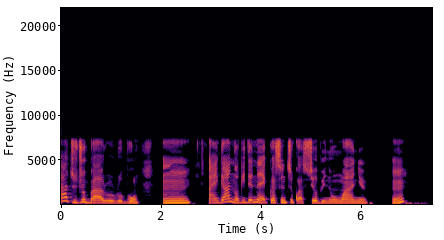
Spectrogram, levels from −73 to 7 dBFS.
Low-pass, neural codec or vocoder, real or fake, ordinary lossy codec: 7.2 kHz; none; real; none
